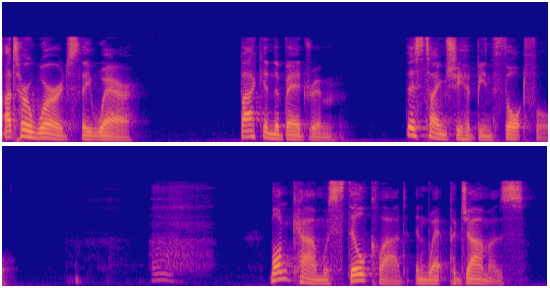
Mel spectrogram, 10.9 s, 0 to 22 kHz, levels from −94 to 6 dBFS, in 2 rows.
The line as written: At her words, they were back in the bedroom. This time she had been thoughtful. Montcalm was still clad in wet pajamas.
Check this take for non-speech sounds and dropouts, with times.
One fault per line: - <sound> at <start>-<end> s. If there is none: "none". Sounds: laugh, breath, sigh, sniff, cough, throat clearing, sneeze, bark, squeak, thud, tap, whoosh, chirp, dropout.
- sigh at 6.1-7.6 s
